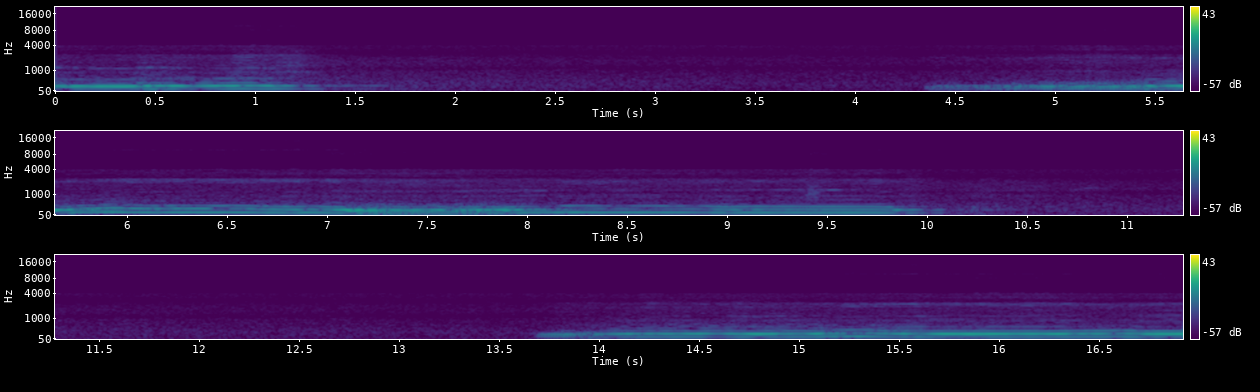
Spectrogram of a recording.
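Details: A howler monkey, shown in slow motion, gives deep, droning howls in long bouts separated by silent pauses.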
